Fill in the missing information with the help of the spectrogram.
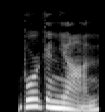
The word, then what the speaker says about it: bourguignon: Bourguignon, pronounced bourguignon, means of Bourgogne, Burgundy in English, an east-central region of France renowned for its wine.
